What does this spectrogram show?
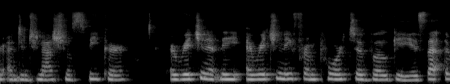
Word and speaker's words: Portavogie: Johnston is an educator, writer, broadcaster, and international speaker, originally from Portavogie. Is that the right pronunciation? Portavogie?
